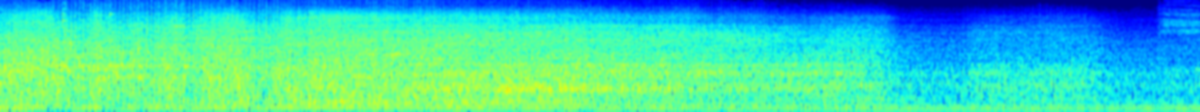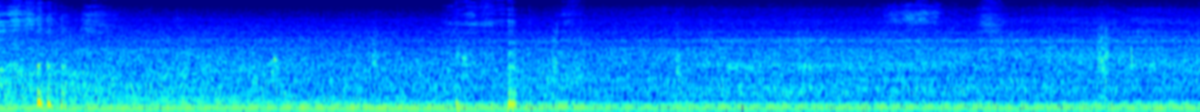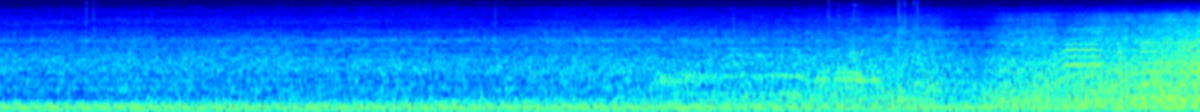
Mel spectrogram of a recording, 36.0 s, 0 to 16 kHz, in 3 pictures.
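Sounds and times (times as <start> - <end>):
engine humming steadily: 0.0 - 36.0.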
